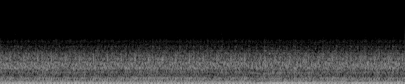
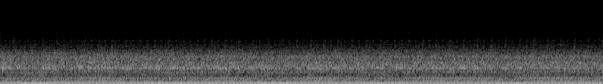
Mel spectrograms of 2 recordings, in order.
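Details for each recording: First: Mercedes 190SL with tested Solex carburetors, idle mixture screws set to the midpoint after adjustment: steady, even idle with no stumble, hunting or misses; mixture sounds right. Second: Mercedes 190SL on bench-tested Solex carburetors, idle mixture screw being adjusted from 6.5: low, uneven idle with an irregular beat, nearly dying; lean idle stumble from mixture screw turned in.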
